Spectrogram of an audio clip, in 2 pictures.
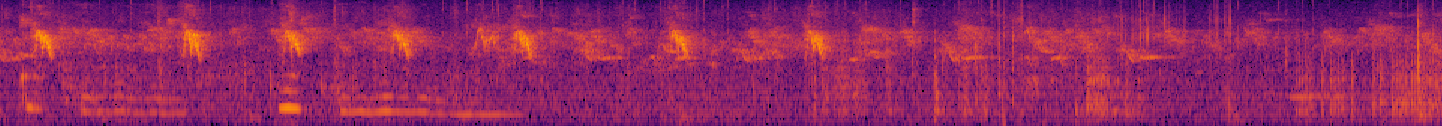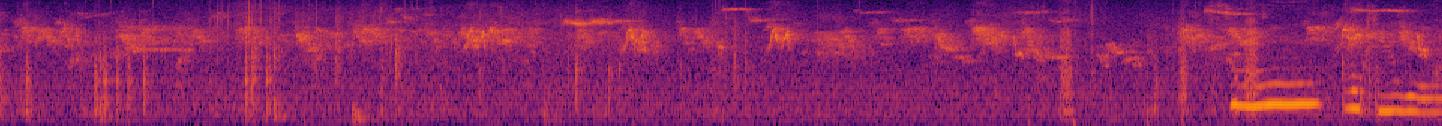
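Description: Songbirds calling: one bird repeats a sharp high chirp about once a second for the first five seconds, then softer scattered chirps and short trills go on.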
